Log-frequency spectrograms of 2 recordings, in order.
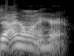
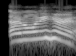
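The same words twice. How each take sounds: First: Said in the usual way. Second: Higher, louder "I don't wanna hear it"; louder repeat. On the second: Real, not acted. Vlogger shuts out creepy commenters, louder the second time. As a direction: push them away with it.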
